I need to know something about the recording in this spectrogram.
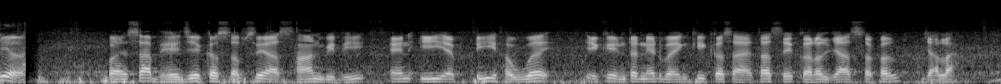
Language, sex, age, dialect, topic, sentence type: Bhojpuri, male, 25-30, Western, banking, statement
